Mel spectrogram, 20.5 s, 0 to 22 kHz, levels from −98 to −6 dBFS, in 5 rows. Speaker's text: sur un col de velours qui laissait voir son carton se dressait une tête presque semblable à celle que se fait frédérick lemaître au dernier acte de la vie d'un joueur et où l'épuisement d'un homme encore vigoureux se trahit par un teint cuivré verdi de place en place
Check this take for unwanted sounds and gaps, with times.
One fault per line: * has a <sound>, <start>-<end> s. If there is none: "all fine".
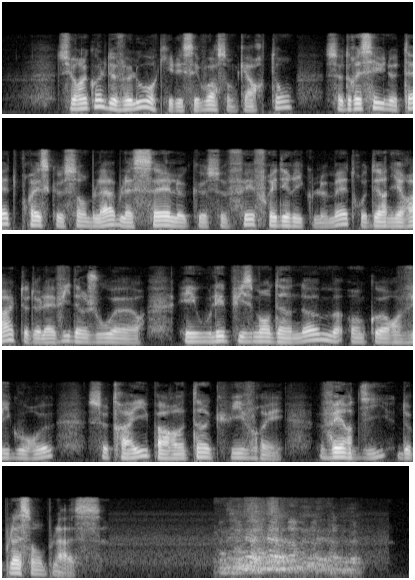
* has a laugh, 18.6-20.1 s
